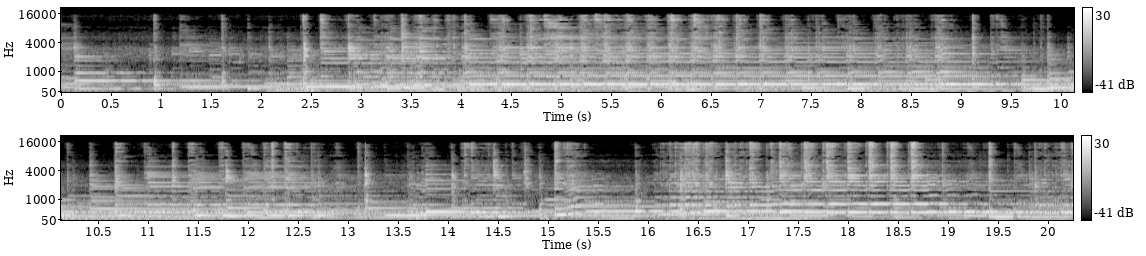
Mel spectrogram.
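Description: Two acoustic guitars and an electric guitar jamming together in flamenco style in the Phrygian mode, with picked lines over sustained chords and a sliding rise in pitch about fifteen seconds in.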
